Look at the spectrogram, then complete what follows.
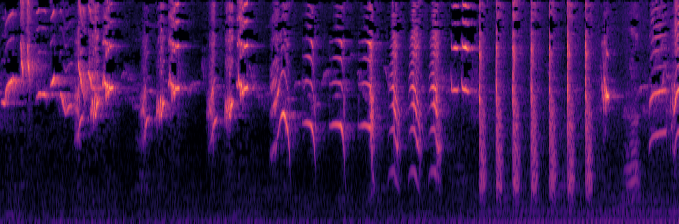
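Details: A male Javan myna sings vigorously in the morning: squeaky rising and falling whistles and hooked notes, then a fast run of dry clicks, closing with thin whistled squeaks.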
